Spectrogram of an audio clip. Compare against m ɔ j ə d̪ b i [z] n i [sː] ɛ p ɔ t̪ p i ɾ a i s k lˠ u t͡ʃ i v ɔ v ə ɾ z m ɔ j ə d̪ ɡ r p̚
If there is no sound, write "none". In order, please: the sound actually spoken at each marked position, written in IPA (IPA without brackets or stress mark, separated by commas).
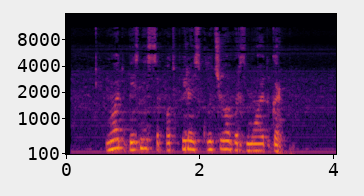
z, sː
